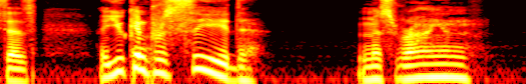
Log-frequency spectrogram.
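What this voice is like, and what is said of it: Imitates a villainous character's voice. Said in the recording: “I'll give him my best impression.”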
